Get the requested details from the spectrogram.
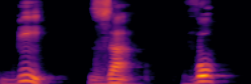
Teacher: oxítona terminada em ó letra ó com som fechado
